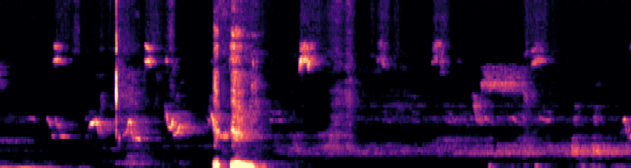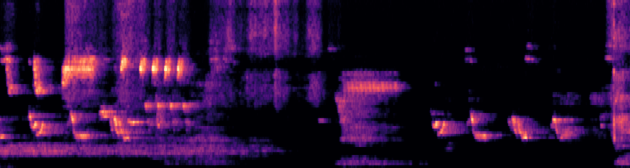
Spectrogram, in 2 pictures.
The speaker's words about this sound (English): so thank you for sharing these birds as we talk.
